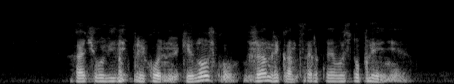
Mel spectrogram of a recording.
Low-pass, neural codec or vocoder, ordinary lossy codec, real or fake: 7.2 kHz; vocoder, 22.05 kHz, 80 mel bands, HiFi-GAN; AAC, 48 kbps; fake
